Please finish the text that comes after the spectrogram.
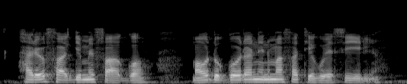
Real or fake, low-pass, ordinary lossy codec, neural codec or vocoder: real; 5.4 kHz; none; none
